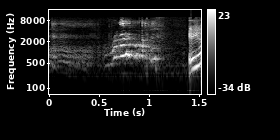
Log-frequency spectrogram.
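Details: French Bulldog; vocalizing; responding to its owner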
